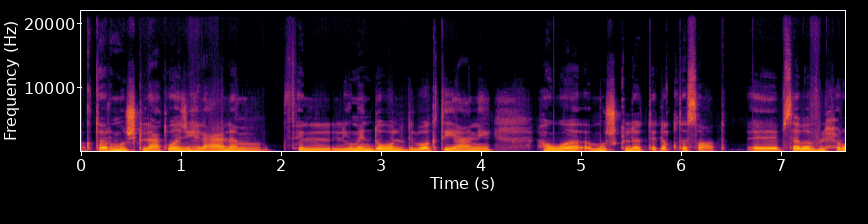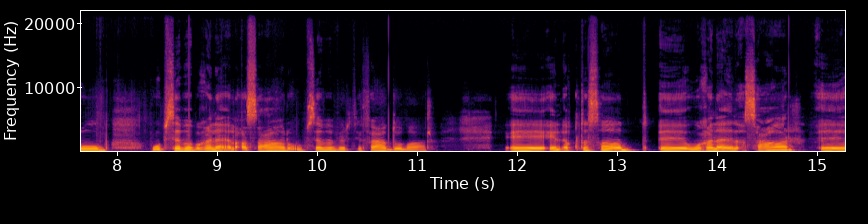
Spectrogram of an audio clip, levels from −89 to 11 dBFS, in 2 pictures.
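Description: From 4.73 s to 14.72 s, periodic USB or driver dropouts tick about every 2.0 s, each a sub-millisecond silent gap; the strict spacing sets them apart from random clicks.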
